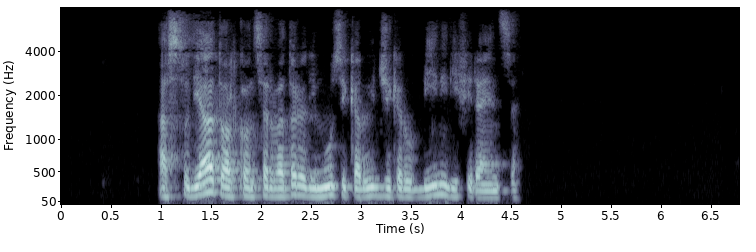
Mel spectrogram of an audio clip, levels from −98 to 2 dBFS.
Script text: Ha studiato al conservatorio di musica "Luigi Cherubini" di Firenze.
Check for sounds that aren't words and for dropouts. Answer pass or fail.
pass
